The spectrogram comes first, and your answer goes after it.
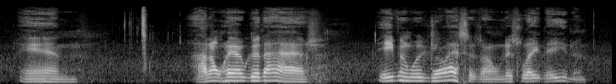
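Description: Over noticeable background noise, a man with a Southern US accent and a fairly high pitch speaks with long, frequent pauses. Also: ordinary pitch variation, moderate pace. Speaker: sports broadcaster. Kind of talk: live baseball play-by-play commentary. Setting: outdoors at a baseball park, broadcast on TV. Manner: brisk, steady play-by-play delivery, calling each pitch and count.

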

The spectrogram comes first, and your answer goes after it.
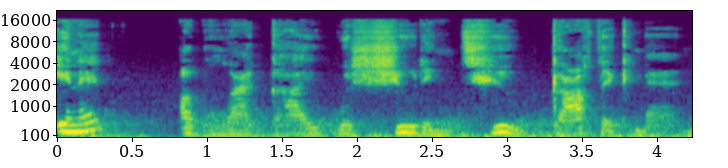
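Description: The clip consists of plain reading aloud.

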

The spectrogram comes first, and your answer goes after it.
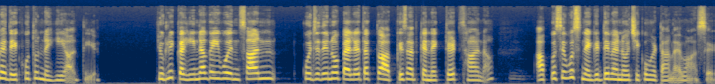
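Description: A woman talks at a moderate pace in a high voice. Her intonation is fairly even, and the sound is dry with no echo over a quiet background. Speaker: dentist and occult practitioner; guest. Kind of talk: interview. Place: studio. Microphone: lapel.

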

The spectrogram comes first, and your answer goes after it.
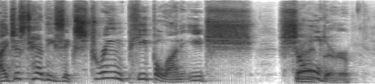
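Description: Pitch swings very widely in this man's speech. His voice has vocal fry. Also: quiet background. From United States. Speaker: voice actor. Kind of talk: interview answer. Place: studio.

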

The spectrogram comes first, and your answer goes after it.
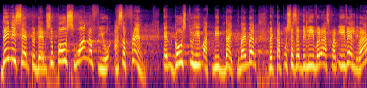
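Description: In a Filipino accent, a man speaks with an animated, warm tone, a raised, projected voice and an extremely high pitch. His intonation is lively and his pace fairly quick. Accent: Filipino English, Taglish. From Philippines. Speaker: preacher. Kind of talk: sermon. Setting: church with live audience. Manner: animated, warm and humorous, acting out child and parent voices; conversational Taglish, asks the audience to respond. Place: church. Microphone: headset.

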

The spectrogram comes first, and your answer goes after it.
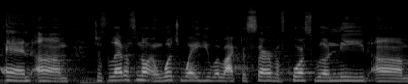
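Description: A man with a high-pitched voice speaks at a moderate pace. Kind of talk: church announcements. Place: church. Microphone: podium.

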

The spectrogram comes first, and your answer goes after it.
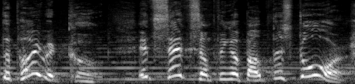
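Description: Over clearly audible background music, a cartoonish character voice speaks at a moderate pace. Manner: curious, then insistent.

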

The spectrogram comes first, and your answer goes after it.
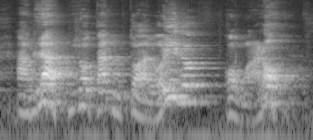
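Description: The speaker's intonation is lively. Audible room echo surrounds the voice. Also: man. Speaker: actor or author giving a reading. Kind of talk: dramatic reading of a monologue. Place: stage. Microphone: camera far.

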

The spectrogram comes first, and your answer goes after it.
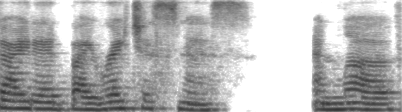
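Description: Against a quiet background, a woman talks in a fairly low pitch. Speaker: minister. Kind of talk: prayer. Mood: solemn, slow, measured. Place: home room. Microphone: webcam.

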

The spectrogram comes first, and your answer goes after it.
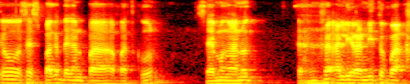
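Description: The man's voice has a bright, sharp tone. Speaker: teacher participant. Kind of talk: discussion comments. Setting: video call. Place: home room. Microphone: video call.

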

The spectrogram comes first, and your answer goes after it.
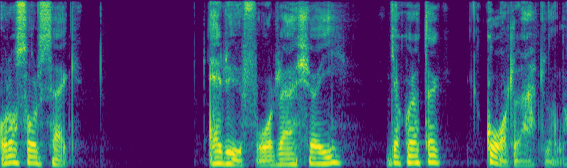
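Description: Very slow male speech with lively intonation over a quiet background. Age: 50s. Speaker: writer and columnist; guest. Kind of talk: TV political discussion. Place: studio. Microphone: lapel.

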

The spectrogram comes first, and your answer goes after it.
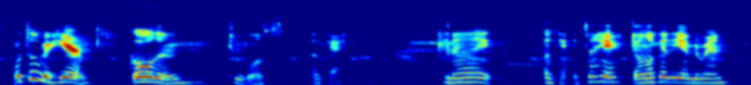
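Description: Music plays in the background as a woman speaks with normal pitch movement. Her voice is fairly high. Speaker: gaming YouTuber. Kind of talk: gameplay commentary. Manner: quiet.

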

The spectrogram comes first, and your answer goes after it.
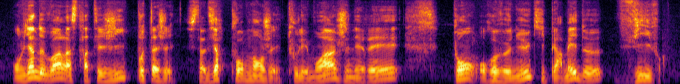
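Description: A man with a dark, mellow tone makes very wide pitch swings at a moderate pace against a quiet background. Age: 50s. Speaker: personal finance youtuber. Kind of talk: tutorial. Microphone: lapel.

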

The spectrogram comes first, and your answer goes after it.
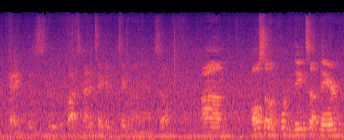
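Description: Room echo is audible. Loud background noise is present. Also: moderate pace. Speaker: graduate program faculty member. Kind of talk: announcements to students. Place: classroom. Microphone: camera far.

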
